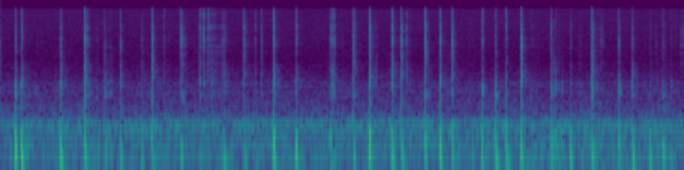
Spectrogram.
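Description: A solid bar of soap in a red paper wrapper is scratched and tapped with long nails. A few dozen short, dry taps ring out with sharp clicks over a steady low hum. Each tap dies away almost instantly.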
